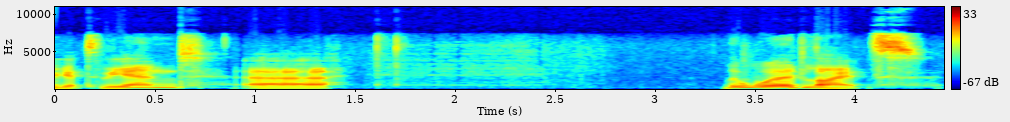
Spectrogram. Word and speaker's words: Wyrdlights: The word lights. I'm pronouncing it word light. It might be weird light. I'm going word because of more time, and they officially pronounce Weirdstone as Wordstone.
